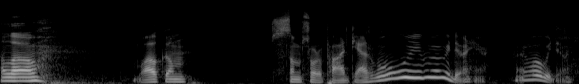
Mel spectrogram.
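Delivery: unexcited, going-through-the-motions host voice. Imitating the co-host's intro, imitating a bored podcast intro. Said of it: "You're like".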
